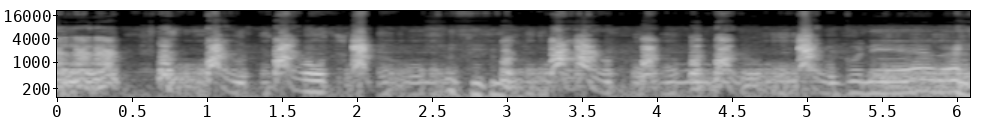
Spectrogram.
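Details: Dog barking so fiercely it was taken for dogs biting each other; harsh, sharp barks burst out in quick succession, roughly twice a second, while a person talks over them.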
